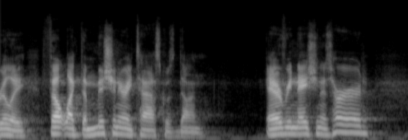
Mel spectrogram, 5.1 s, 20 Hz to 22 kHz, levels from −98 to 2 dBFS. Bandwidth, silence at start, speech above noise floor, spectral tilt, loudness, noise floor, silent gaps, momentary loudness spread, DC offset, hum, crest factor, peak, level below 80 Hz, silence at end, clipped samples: 12 kHz; 0 s; 39 dB; -5.5 dB/octave; -31 LUFS; -71 dBFS; none; 16 LU; under 0.1%; none; 22 dB; -10 dBFS; -68 dBFS; 0.5 s; under 0.1%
